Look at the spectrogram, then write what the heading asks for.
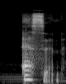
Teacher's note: The double s gives it a sharp hissing sound.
